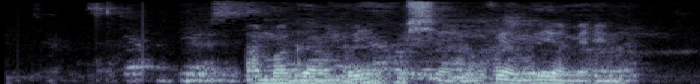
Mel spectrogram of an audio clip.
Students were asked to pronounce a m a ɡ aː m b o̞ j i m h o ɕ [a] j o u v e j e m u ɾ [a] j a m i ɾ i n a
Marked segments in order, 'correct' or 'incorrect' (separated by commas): correct, incorrect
